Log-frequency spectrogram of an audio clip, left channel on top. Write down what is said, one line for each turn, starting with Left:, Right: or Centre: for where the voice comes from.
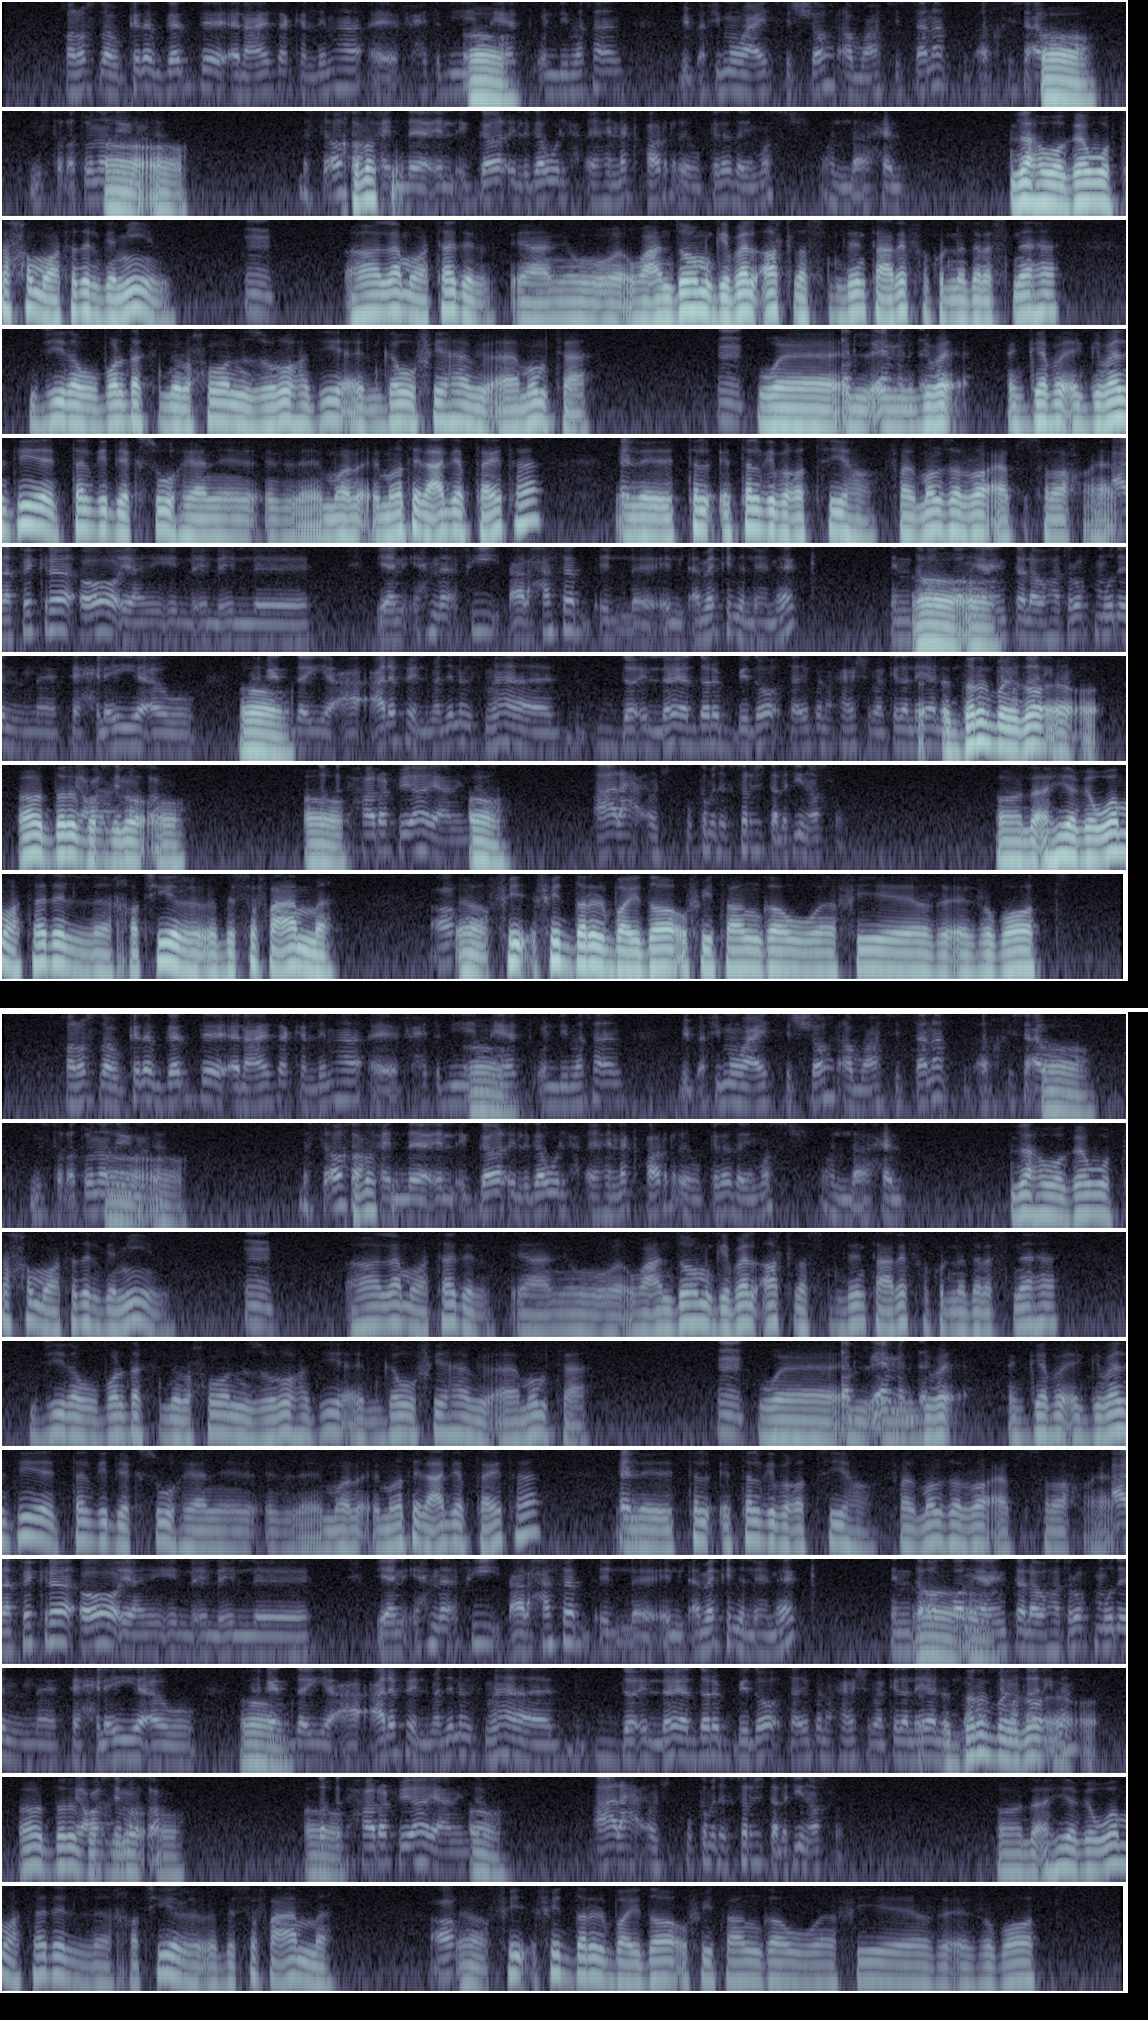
Centre: خلاص لو كده بجد انا عايز اكلمها آه، في الحته دي
Left: اه
Centre: ان هي تقول لي مثلا بيبقى في مواعيد في الشهر او مواعيد في السنه بتبقى رخيصه قوي
Left: اه
Centre: نستلطونا اليوم
Left: اه
Centre: ده
Left: اه
Centre: بس اه
Left: خلاص
Centre: صح ال- ال- الجار الجو الح- هناك حر وكده زي مصر ولا حلو
Left: لا هو جو بتاعهم معتدل جميل
Centre: امم
Left: اه لا معتدل يعني و... وعندهم جبال اطلس اللي انت عارفها كنا درسناها دي لو برضك نروحوها نزوروها دي الجو فيها بيبقى ممتع
Centre: امم
Left: والجبال
Centre: طب جامد ده
Left: الجبال الجبال دي التلج بيكسوه يعني ال- المنا- المناطق العالية بتاعتها
Centre: حلو
Left: ال- التل- التلج بيغطيها فالمنظر رائع بصراحة يعني
Centre: على فكرة اه يعني ال ال ال يعني احنا في على حسب ال الأماكن اللي هناك انت
Left: اه
Centre: أصلا
Left: اه
Centre: يعني انت لو هتروح مدن ساحلية أو
Left: اه
Centre: حاجات زي ع- عارف المدينة اللي اسمها د- د- اللي هي الدار البيضاء تقريبا أو حاجة شبه كده اللي هي العاصمة
Left: الدار البيضاء
Centre: تقريبا
Left: اه آه، آه، الدار البيضاء
Centre: العاصمة صح؟
Left: اه اه
Centre: ده بتتحرك فيها يعني ده
Left: اه
Centre: في- أعلى ح- مش- ممكن ما تكسرش 30 أصلا
Left: اه لا هي جوها معتدل خطير
Centre: امم
Left: بصفة عامة
Centre: اه
Left: آه، في في الدار البيضاء وفي طنجة وفي الر- الرباط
